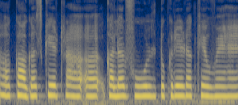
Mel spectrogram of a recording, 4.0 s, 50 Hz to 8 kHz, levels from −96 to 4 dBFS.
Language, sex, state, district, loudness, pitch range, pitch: Hindi, female, Bihar, Katihar, -14 LUFS, 235-245 Hz, 235 Hz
